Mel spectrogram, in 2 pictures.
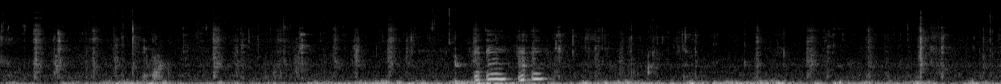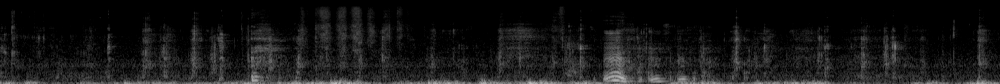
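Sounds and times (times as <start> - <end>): chewing and mouth clicks: 0.0 - 20.0
lettuce leaves rustling: 8.0 - 20.0.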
